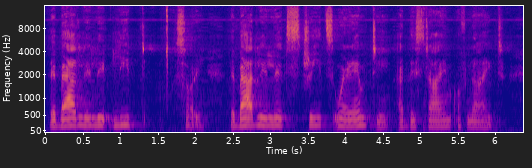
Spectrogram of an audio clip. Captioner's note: none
